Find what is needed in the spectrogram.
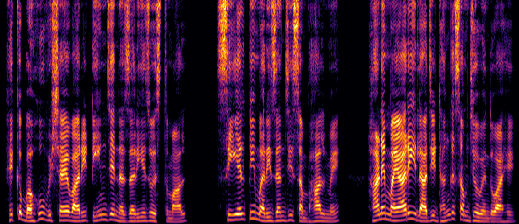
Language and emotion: Sindhi, neutral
